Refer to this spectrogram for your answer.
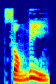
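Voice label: "耸立", Mandarin Chinese; chinese flashcards; hsk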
